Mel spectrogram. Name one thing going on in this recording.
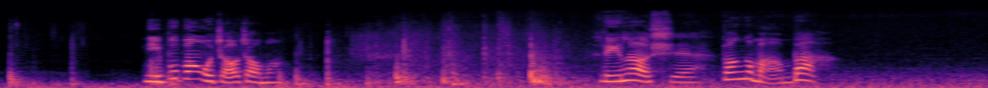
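A young woman speaks sharply nearby.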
